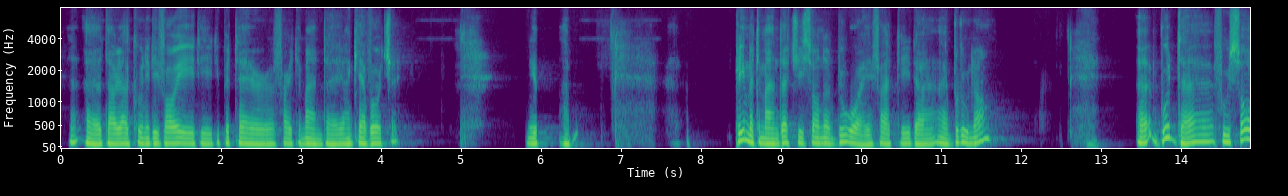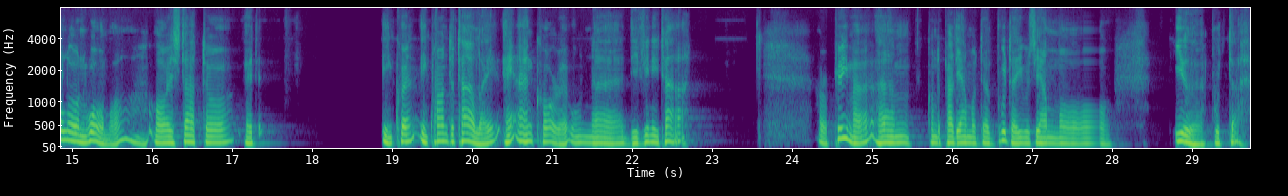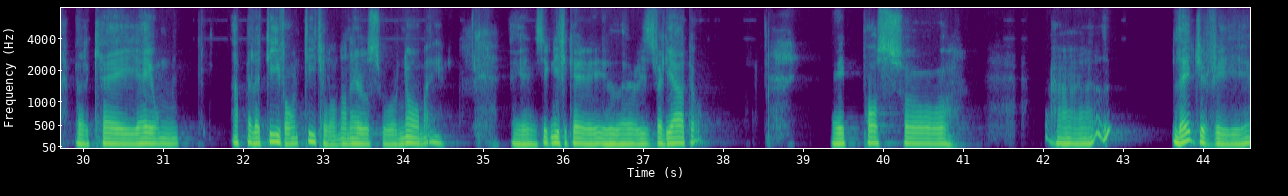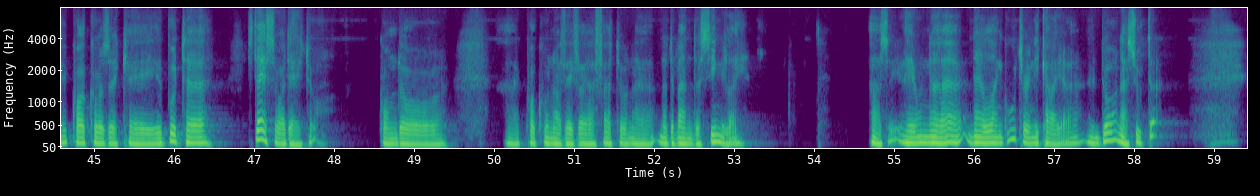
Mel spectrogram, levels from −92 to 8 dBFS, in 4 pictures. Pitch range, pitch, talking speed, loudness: 110-135 Hz, 120 Hz, 95 wpm, -17 LUFS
